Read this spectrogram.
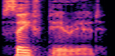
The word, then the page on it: safe period: British English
